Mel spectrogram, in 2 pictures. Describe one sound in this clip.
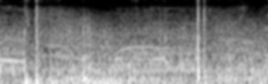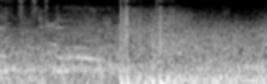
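Firecrackers bang loudly in a stadium.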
